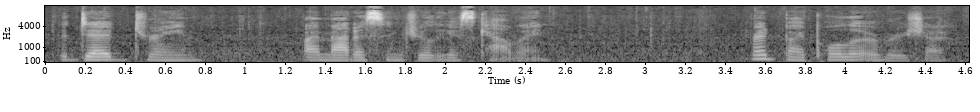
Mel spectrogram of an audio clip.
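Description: A woman reading poetry aloud in a measured, expressive manner. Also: fairly low pitch, gravelly, noisy background. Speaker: guest poetry reader. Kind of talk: poetry recitation.

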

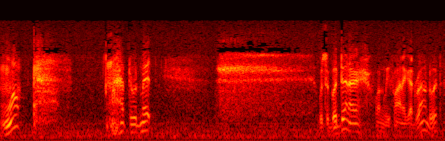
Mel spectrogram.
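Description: An actor playing a frustrated, restless American husband in an old-time radio drama, sardonic, emphatic and easily riled. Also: male voice, mid-range voice, huge pitch swings, a little slow. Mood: sarcastic. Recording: muffled, noisy old radio recording.

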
